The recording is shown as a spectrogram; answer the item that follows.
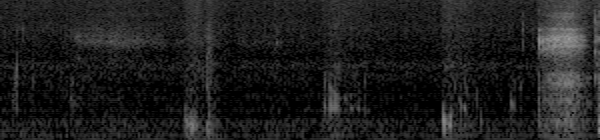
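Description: Quiet handling of sliced onions being scooped up by hand off a wooden cutting board, with two soft knocks a couple of seconds apart.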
